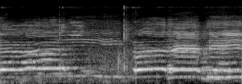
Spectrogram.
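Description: A woman singing a Haryanvi folk bhajan without words of talk, holding long notes, with a short break a little after a second in before the line resumes.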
